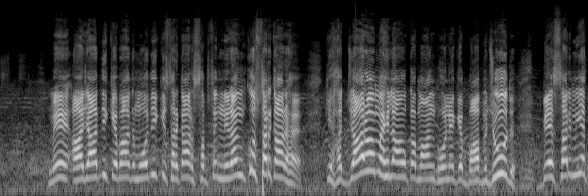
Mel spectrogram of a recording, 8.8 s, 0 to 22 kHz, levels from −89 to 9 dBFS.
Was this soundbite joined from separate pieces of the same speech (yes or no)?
no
